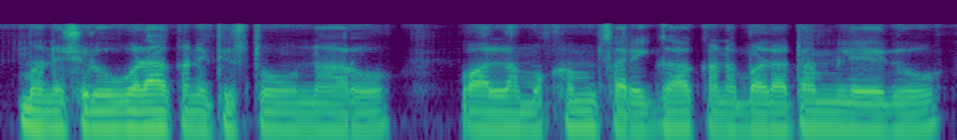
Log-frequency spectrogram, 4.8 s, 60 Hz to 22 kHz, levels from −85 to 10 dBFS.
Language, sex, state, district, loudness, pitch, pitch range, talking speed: Telugu, male, Telangana, Hyderabad, -19 LUFS, 100 Hz, 95-100 Hz, 115 wpm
